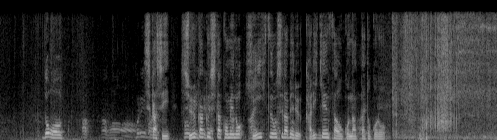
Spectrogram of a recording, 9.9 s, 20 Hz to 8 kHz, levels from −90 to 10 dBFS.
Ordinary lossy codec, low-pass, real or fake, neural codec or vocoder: MP3, 64 kbps; 7.2 kHz; real; none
